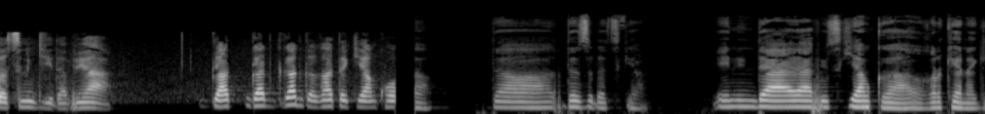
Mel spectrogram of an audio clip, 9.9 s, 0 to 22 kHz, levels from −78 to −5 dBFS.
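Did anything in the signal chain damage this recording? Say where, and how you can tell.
Yes. From 0.0 to 4.15 s the speech is band-limited, with nothing above 7.6 kHz, a noise floor roughly 30 dB down and a level a few dB off. A 200 ms gap then brings fuller sound. This is likely an input switched to a poorer device, not a codec band limit, which wouldn't change noise and level at one abrupt switch point.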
